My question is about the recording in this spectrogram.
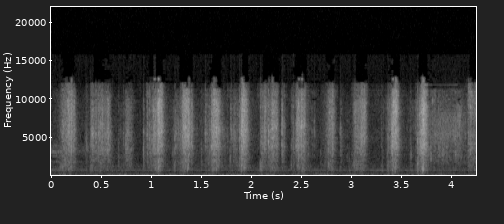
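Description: Tint brush stroking lightener onto a hair section laid on aluminium foil, in a quick even run of about four to five brush strokes a second that dies away shortly before the end.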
